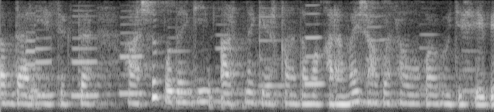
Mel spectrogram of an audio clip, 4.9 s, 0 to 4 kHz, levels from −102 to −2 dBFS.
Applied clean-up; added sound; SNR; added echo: none; Wind instrument, woodwind instrument; 9 dB; reverberation time 1.9 s.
